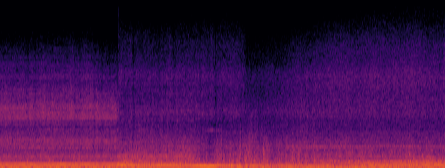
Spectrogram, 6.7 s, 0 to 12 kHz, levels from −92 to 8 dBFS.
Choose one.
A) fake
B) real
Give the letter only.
B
